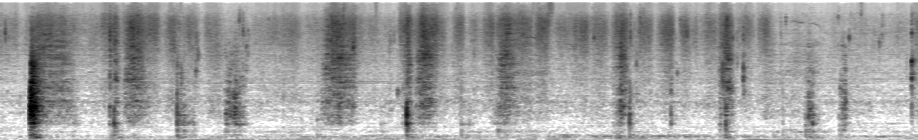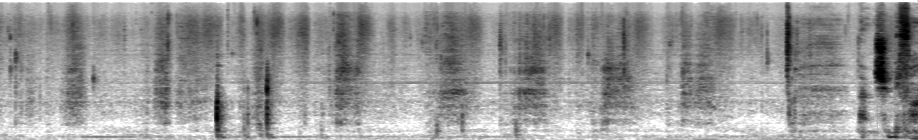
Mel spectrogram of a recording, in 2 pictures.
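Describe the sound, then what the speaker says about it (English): Kitchen scissors snipping raw chicken into small bite-sized pieces before cooking a chicken and sweet potato curry, giving a steady run of faint, close clicks and cuts with some light handling noise. "a pair of scissors just goes through these no problem at all"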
